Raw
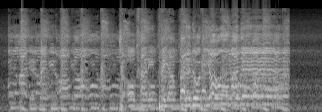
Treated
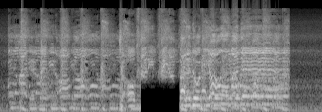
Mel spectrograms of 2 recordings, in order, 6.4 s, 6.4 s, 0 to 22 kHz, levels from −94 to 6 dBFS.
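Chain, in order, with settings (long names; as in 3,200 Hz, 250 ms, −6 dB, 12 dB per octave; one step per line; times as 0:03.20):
mains hum 60 Hz, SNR 26 dB
0:02.81–0:03.60: Butterworth high-pass 1,300 Hz 96 dB per octave
level +3 dB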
